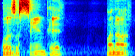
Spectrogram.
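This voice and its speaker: A man's voice: mid-range voice, fairly even intonation, normal speed, faint music behind. A man giving casual livestream commentary on a game, muttering to himself and swearing mildly. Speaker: game streamer.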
